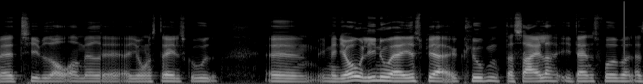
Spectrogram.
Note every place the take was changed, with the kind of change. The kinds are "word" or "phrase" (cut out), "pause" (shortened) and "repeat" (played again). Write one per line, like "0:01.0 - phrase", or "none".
0:01.0 - word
